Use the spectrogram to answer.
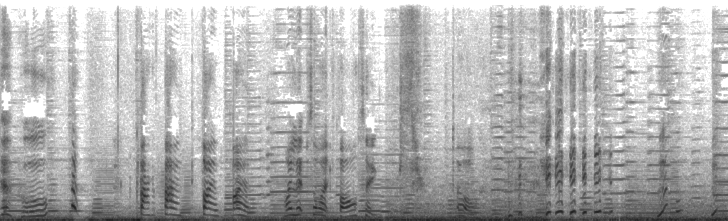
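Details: Vocal tics of Tourette syndrome in a female speaker, including a repeated word tic; her common whistling tic is blocked because one side of her mouth is numb after a dentist visit.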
